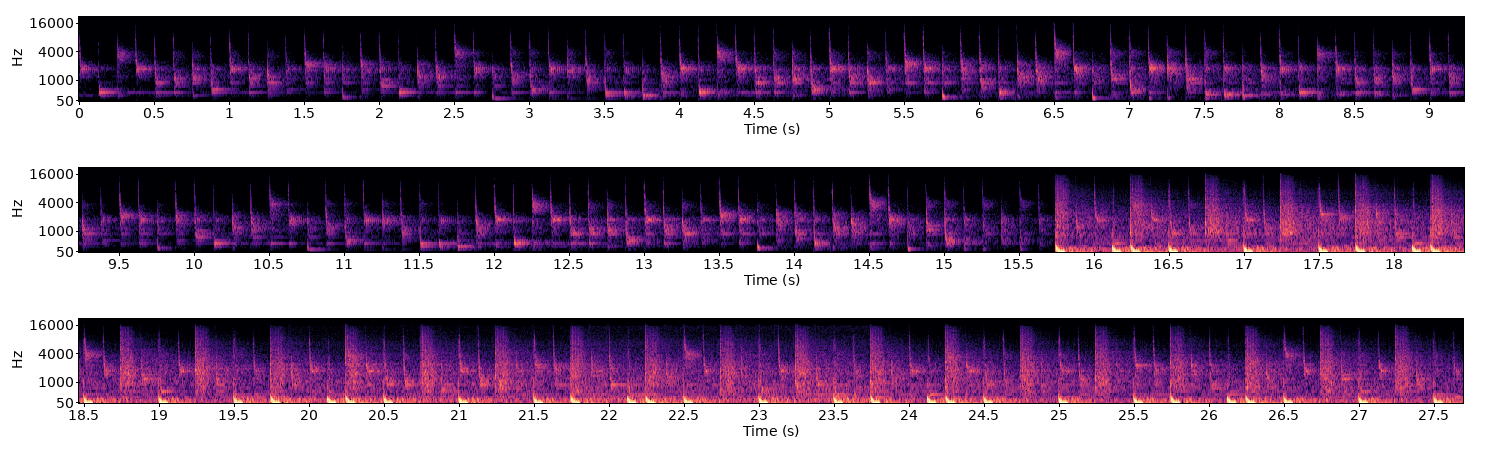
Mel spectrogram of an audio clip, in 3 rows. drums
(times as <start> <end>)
15.7 27.6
